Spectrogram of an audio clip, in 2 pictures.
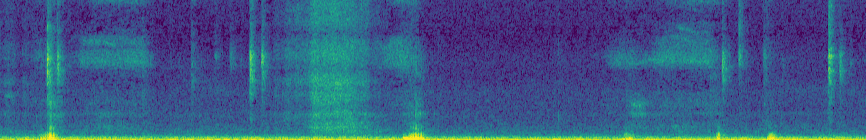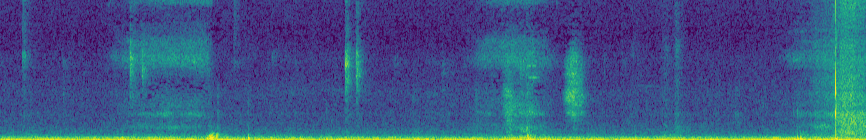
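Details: Domestic cat asleep while cuddling a stuffed fish, snoring with a low, steady rumbling breath and soft wheezy snorts every second or two, recorded indoors with faint background hum.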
